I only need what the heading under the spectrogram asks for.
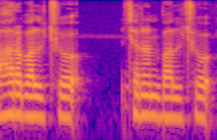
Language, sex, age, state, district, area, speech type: Kashmiri, male, 18-30, Jammu and Kashmir, Kulgam, urban, spontaneous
